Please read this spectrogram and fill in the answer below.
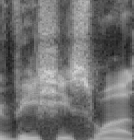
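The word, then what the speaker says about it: vichyssoise: gotta love the way vichy sua is spelled though it's v-i-c-h-y so there's your vichy see i've heard that before then your s-s-o-i-s-e that's your swah i've heard it before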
